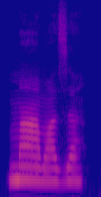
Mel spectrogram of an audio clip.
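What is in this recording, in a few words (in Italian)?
"mamas", lingua sarda, fem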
